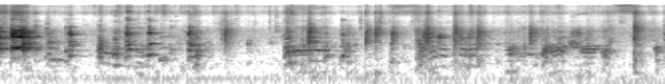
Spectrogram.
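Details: Ayam Ketawa chicken kept with a family of Pelung and Bangkok chickens; a long run of rapid, broken, chattering crow notes rising and falling in bursts, with other clucking fowl around.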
